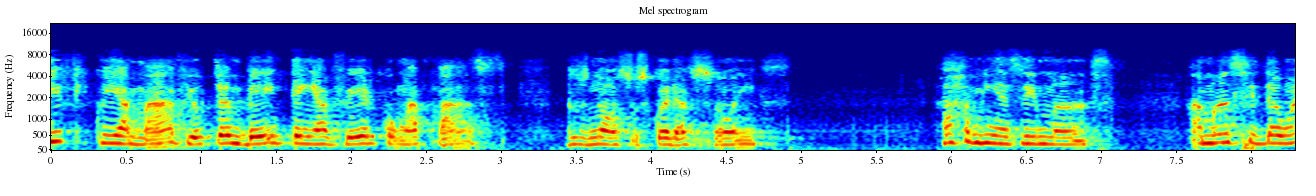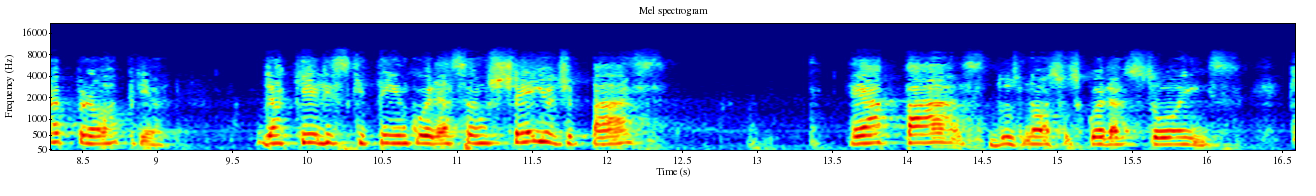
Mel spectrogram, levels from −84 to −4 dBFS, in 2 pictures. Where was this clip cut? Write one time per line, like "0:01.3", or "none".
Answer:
0:05.8
0:13.5

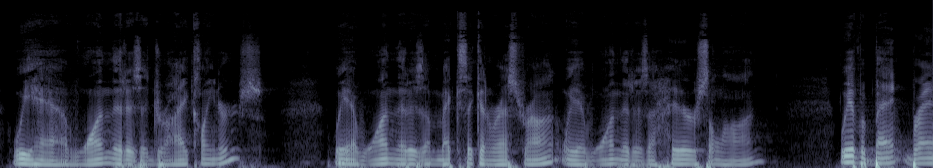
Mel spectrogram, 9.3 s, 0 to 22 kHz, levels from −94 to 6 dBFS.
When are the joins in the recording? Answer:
none

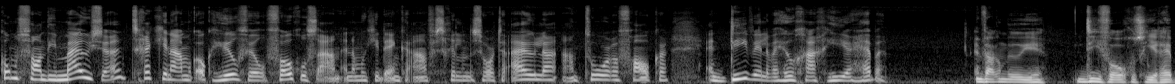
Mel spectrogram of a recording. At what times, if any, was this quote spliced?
none

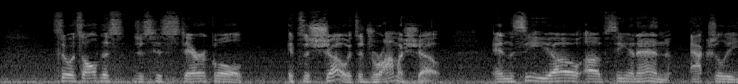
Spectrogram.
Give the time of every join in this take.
none

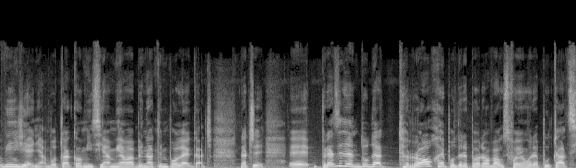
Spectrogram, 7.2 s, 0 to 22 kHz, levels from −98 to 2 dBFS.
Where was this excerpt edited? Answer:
none

